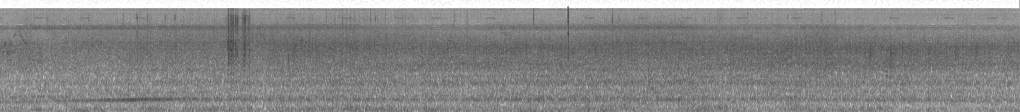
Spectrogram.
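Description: Wind buffeting the microphone and a road-noise rumble while moving along a street, with one steady humming tone that rises slightly about a second in.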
